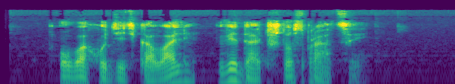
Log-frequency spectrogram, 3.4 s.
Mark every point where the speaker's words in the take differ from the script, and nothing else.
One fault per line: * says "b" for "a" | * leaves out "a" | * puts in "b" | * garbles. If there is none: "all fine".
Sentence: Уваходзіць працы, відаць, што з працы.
* says "каваль" for "працы"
